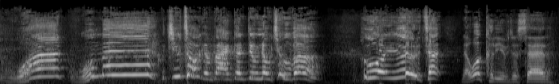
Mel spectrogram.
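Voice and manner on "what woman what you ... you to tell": defiant sinner. Retold or imitated. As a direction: play him scoffing at the woman, way up high. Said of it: "So Elizabeth the Dai says".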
